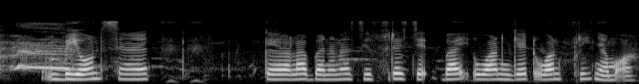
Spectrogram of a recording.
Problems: background sounds at intervals, continuous background conversations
